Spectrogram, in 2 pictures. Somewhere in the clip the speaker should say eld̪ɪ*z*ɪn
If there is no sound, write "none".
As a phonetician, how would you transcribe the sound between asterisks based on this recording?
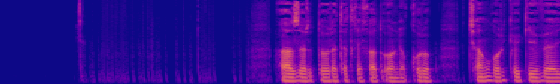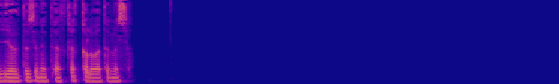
z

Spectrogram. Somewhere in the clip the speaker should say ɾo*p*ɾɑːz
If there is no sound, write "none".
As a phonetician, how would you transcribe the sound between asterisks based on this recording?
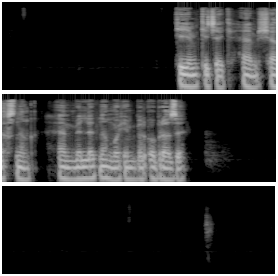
b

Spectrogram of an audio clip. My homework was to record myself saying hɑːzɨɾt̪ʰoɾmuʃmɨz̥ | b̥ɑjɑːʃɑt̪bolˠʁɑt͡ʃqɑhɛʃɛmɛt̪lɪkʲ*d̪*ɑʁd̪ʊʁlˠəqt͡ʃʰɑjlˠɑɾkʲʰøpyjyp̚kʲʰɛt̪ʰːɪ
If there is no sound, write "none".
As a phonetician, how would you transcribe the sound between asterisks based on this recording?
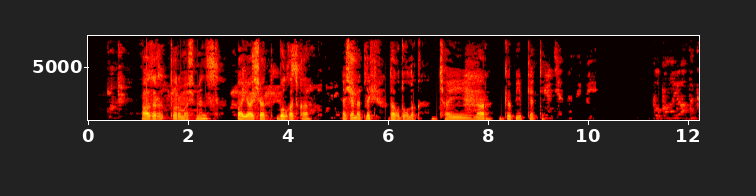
d̪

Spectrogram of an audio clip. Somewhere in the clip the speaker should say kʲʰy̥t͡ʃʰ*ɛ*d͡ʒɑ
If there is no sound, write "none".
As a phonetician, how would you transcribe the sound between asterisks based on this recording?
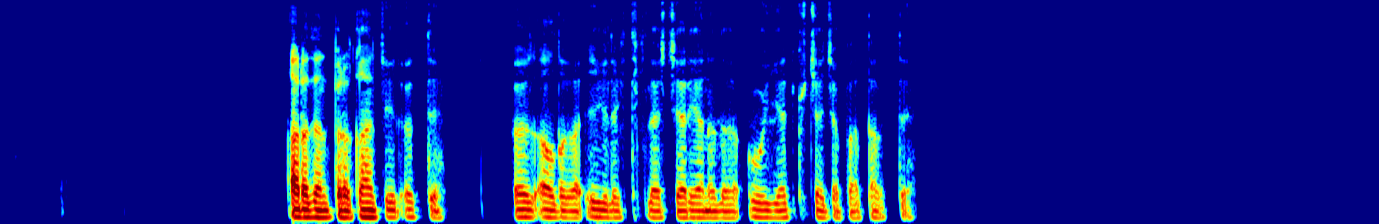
ɛ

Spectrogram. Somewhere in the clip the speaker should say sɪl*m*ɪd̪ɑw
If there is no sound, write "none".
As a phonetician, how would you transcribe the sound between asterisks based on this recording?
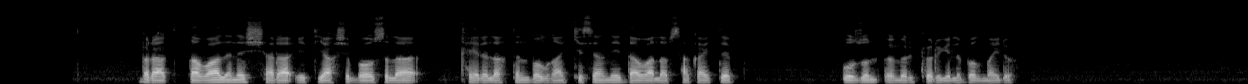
n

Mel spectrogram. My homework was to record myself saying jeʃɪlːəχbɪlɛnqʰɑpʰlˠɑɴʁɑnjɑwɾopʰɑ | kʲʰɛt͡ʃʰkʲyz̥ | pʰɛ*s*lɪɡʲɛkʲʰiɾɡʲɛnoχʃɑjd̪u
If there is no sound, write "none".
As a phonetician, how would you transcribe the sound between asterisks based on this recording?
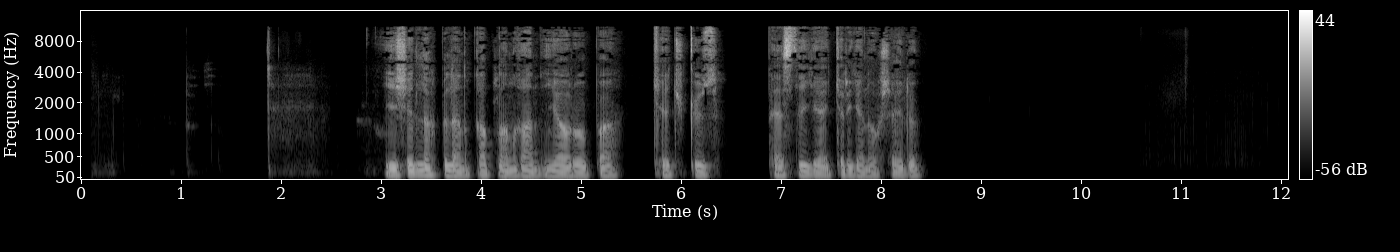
s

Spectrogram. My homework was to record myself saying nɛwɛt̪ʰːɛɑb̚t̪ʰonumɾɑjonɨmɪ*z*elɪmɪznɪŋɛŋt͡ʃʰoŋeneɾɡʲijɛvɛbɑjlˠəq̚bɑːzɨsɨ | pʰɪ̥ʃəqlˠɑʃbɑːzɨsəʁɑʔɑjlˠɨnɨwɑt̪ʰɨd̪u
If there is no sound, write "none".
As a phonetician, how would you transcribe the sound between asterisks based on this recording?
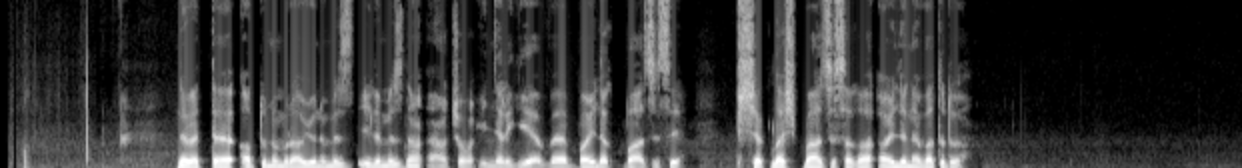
z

